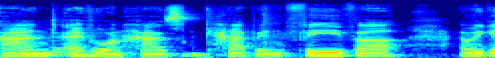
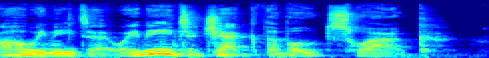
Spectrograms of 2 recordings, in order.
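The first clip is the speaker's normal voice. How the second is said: put-on pirate voice. Discussing the story, the speaker acts out Long John Silver's words: Long John Silver pirate voice. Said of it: "He doesn't use this voice".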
